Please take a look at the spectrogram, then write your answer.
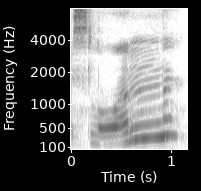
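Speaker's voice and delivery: "слон" with a long humming final "н"; rising, lingering "н" on "слон"; stretched last sound. Shown as a demonstration. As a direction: hold the "н" ending "слон". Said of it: "Останній звук у слові".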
